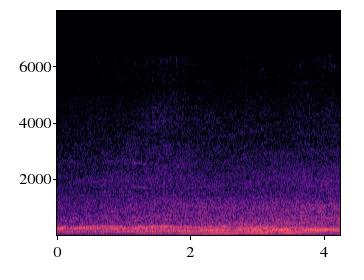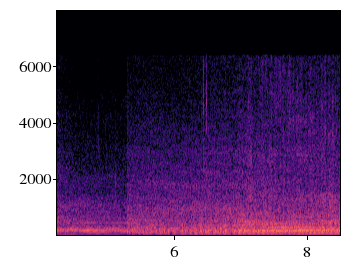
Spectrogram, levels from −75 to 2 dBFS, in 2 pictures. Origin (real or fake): real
